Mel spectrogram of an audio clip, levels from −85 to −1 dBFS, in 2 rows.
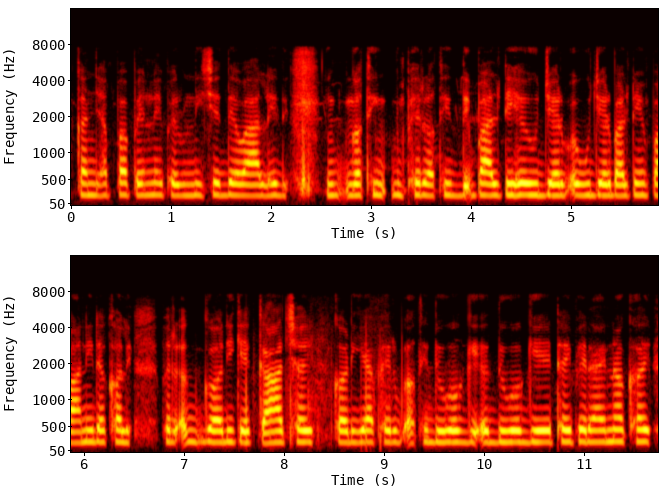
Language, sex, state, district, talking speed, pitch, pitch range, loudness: Bajjika, female, Bihar, Vaishali, 180 wpm, 215 Hz, 210-220 Hz, -25 LUFS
